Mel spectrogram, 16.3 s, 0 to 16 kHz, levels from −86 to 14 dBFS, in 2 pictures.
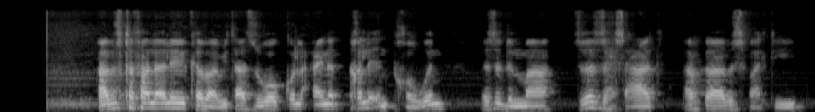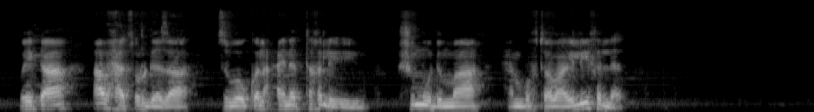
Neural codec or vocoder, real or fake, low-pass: none; real; 10.8 kHz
